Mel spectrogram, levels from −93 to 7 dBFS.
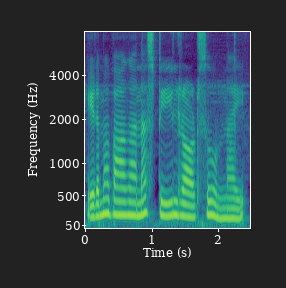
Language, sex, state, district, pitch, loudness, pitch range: Telugu, female, Telangana, Hyderabad, 200 Hz, -13 LUFS, 175-210 Hz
